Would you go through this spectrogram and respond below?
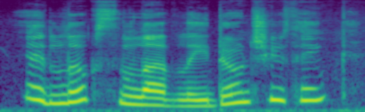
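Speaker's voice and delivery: a busy fairy godmother fussing over tea; fussy fairy godmother. Acted. Fairy godmother admires decor.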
